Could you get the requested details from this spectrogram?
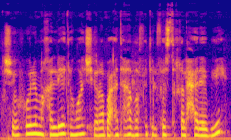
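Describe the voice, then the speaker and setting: A woman vlogger speaks in a southern Iraqi Arabic accent, at a middling pitch. She narrates her home cooking casually and chattily, addressing her viewers as friends. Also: fairly even intonation, racing, darkish tone, a little hiss or hum. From Iraq. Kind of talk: casual vlog voice-over.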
